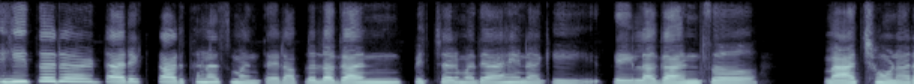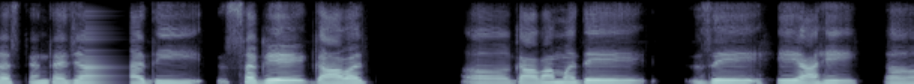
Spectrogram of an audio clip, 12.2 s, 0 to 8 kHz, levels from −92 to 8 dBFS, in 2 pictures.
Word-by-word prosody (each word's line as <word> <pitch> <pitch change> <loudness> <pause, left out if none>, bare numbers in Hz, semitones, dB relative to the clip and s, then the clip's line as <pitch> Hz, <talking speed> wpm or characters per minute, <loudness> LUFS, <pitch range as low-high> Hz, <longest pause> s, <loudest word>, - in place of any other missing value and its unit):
ही 285 +2 +5
तर 320 -1 +3
अ, 300 -1 +2
डायरेक्ट 245 0 +2
प्रार्थनाच 245 +1 +1
म्हणता 200 -3 -2
येईल. 200 0 -2
आपलं 205 +3 -2
लगान 220 +1 +3
पिक्चरमध्ये 220 -1 -2
आहे 215 +2 +1
ना 215 -2 -2
की 205 +2 -7 0.3
ते 205 -1 -1
लगानचं 205 0 +1 0.5
मॅच 205 +1 +4
होणार 200 -2 +1
असते 200 +1 -3
आणि 200 - 0
त्याच्या 200 0 0 0.3
आधी 200 +2 -3 0.3
सगळे 215 -1 +4
गावात 200 +1 +3 0.6
अ, - - -13 0.3
गावामध्ये 210 0 +1 0.4
जे 225 +1 +3 0.4
हे 215 +1 +2
आहे 195 -1 0 0.3
अ, 190 - -7
210 Hz, 145 wpm, -21 LUFS, 200-225 Hz, 0.6 s, ही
